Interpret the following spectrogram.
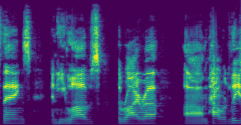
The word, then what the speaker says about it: RYRA: we have the and I pronounce this ryra but it's rock your repaired amp r-y-r-a these are supposed to be excellent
